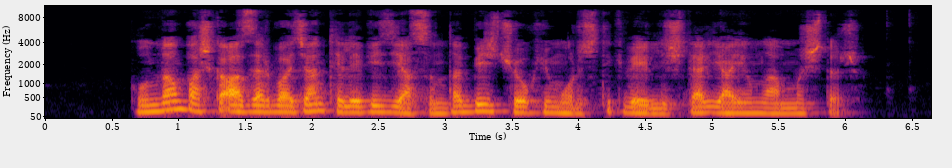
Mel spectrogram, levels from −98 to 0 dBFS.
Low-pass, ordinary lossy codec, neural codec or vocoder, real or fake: 9.9 kHz; AAC, 32 kbps; none; real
